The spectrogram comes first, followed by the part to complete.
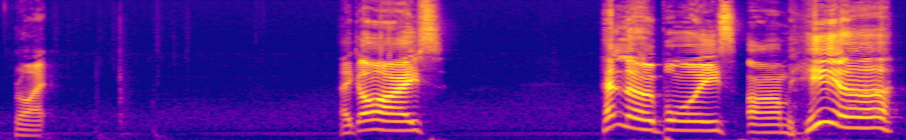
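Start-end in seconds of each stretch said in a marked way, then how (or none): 2.6-6.7 put-on loud, high hail to the boys; mock-cheery calling out. Gamer greeting enemies as he drops in, mock-cheery shout. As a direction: announce yourself loudly to the whole gang.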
